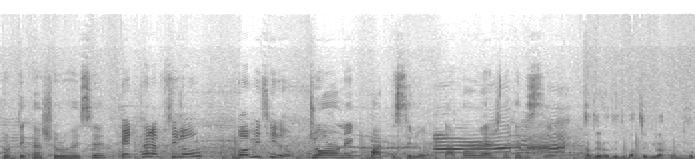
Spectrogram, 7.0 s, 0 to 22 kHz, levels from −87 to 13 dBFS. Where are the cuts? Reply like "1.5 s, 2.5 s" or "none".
1.1 s, 3.0 s, 4.3 s, 5.8 s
